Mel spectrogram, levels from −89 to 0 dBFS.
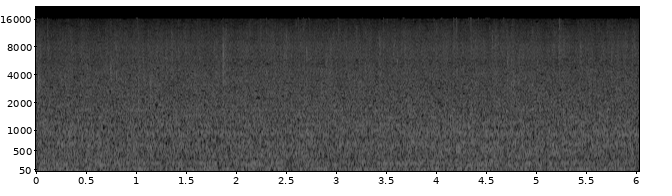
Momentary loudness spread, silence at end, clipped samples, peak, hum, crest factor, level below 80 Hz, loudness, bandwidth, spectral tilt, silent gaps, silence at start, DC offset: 1 LU; 0 s; under 0.1%; -22 dBFS; none; 22 dB; -60 dBFS; -43 LUFS; 17 kHz; -1.5 dB/octave; none; 0 s; under 0.1%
